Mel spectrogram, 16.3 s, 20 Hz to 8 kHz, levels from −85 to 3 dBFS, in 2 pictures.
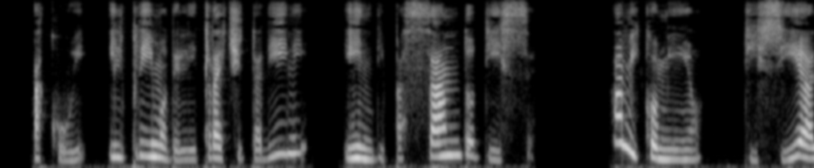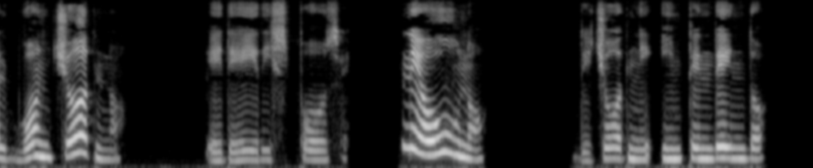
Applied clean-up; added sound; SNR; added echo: none; none; none; none.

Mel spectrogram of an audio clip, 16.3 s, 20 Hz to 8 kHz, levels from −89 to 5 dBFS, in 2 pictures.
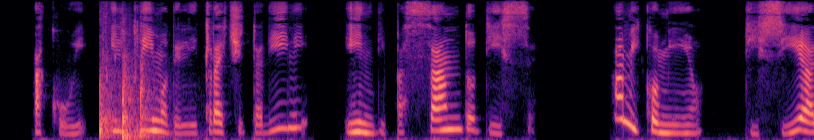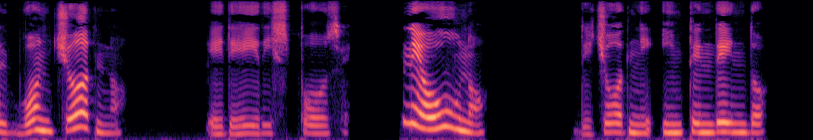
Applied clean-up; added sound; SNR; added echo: none; Fireworks; 4 dB; none.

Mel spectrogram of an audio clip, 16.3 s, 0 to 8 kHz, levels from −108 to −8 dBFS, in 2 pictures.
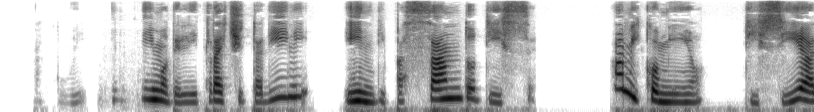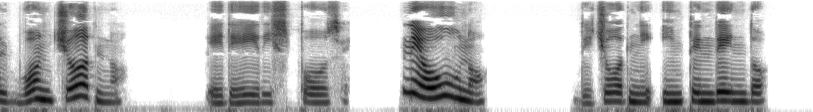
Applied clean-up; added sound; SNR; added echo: neural mask model DeepFilterNet 3.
